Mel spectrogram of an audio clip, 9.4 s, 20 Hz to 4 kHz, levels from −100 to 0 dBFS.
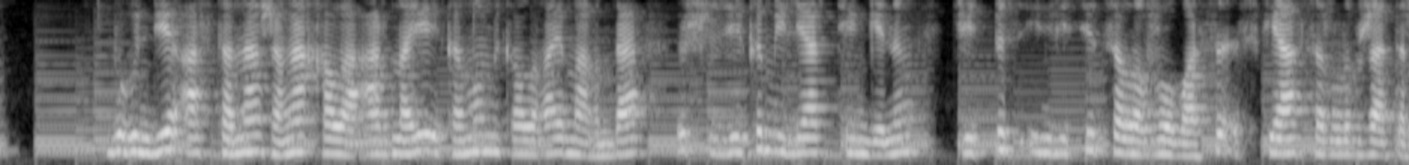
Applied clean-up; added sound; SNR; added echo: none; Piano; 13 dB; none.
